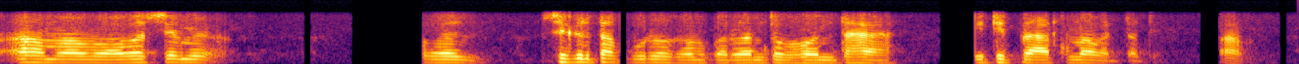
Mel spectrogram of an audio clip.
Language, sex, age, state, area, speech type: Sanskrit, male, 18-30, Rajasthan, rural, conversation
